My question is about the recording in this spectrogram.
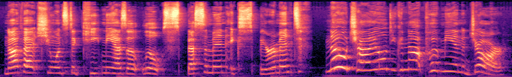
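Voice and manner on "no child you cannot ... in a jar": high, loud mock scolding. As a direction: scold the child, half joking. Scolding the child in the story.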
